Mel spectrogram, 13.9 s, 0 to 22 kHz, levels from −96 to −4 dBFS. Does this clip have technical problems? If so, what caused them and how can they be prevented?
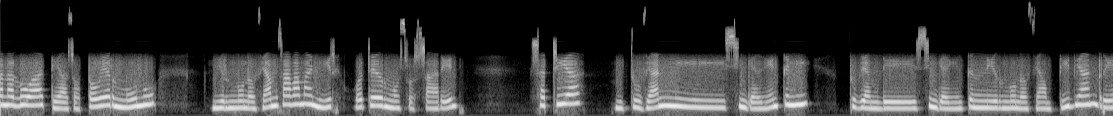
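Yes: the speech runs throughout through what is likely Bluetooth SBC compression at a starved bitrate, leaving gritty, flickering treble with nothing above 16.9 kHz. Prevent it with a wired connection or a higher-quality Bluetooth codec.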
